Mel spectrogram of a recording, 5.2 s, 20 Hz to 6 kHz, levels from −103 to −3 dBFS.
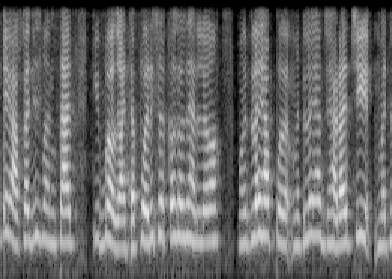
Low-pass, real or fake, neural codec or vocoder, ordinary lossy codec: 5.4 kHz; fake; codec, 24 kHz, 3 kbps, HILCodec; none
